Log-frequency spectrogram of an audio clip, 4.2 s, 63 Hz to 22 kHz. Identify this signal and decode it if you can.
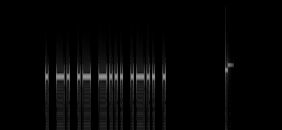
Morse code, heard as a keyed tone, about 30 wpm, 700 Hz. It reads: ENABLE
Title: Sentences from Top 1500 Words - New Word Drill - 30wpm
